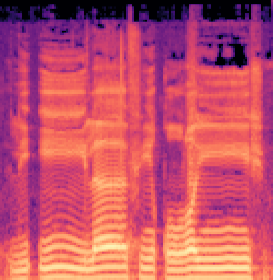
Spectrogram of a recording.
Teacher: لے نہیں پڑھنا اس کو لی لام زیر لی لإیلاف قریش اور ای کو تھوڑا سا کھینچ کے پڑھیں گے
